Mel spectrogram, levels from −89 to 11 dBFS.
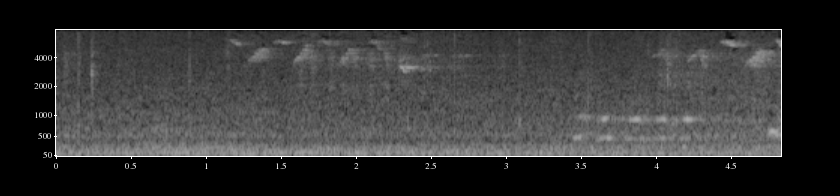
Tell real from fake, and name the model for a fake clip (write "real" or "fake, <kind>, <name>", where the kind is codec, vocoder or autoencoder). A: real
